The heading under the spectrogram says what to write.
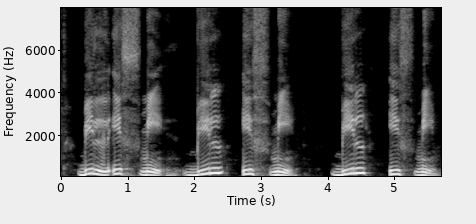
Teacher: Huruf sa baris bawah si, hujung lidah tak payah keluar, duduk dalam.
